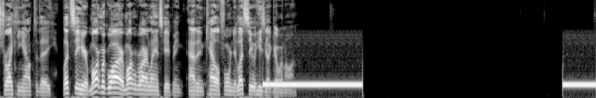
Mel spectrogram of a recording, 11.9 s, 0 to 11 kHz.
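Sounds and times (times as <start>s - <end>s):
speech: 0.0s - 5.8s
telephone ringback tone on an outgoing call to a landscaping business in California: 5.3s - 7.3s, 11.3s - 11.9s.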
